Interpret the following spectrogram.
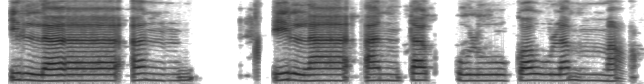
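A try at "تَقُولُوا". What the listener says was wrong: Illa an taqulu panjang. Roknya kan dhamma, ada wawunya maka harus panjang. Nah, PR yang pertama tempo ngajinya. Nah, nggak boleh cepat-cepat.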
